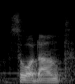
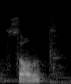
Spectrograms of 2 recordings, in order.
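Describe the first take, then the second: First: The word is said in full, two syllables. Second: The word is reduced to one short syllable.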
